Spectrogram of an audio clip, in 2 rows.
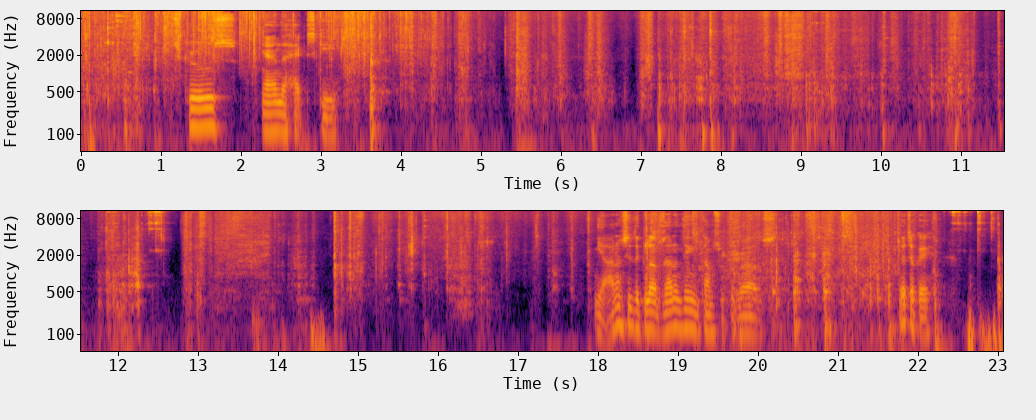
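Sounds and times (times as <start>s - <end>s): packing material rustling: 0.0s - 9.5s.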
